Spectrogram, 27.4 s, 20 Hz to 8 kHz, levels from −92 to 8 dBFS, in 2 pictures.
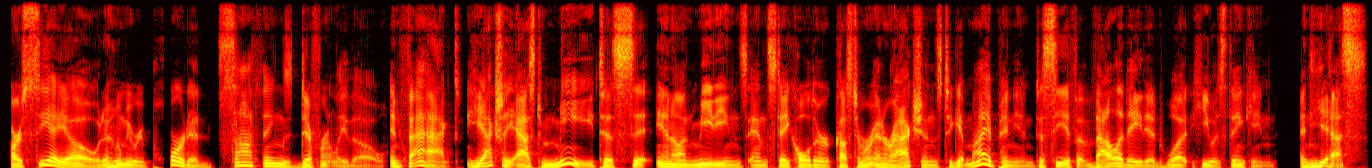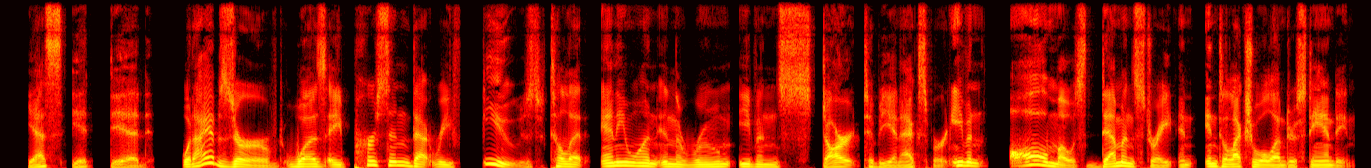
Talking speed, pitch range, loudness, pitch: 150 wpm, 90-115 Hz, -19 LUFS, 100 Hz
